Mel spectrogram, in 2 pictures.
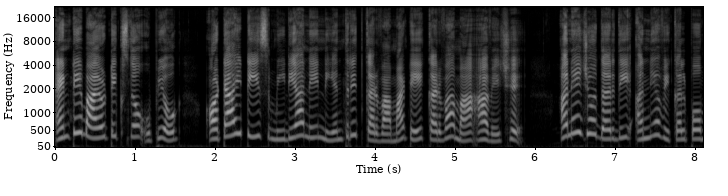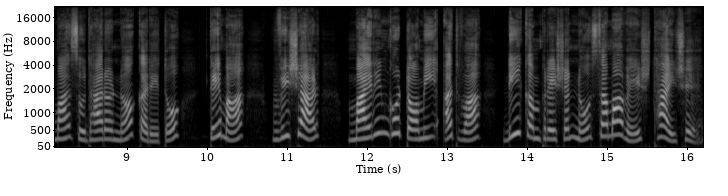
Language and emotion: Gujarati, neutral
